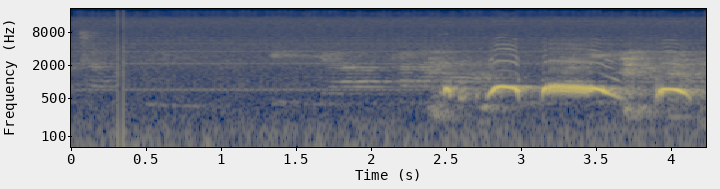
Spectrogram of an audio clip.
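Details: After about two and a half seconds of quiet with faint hum, a spotted dove used as a lure delivers a quick cooing phrase: a short coo, a long rolling coo and a final falling coo.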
